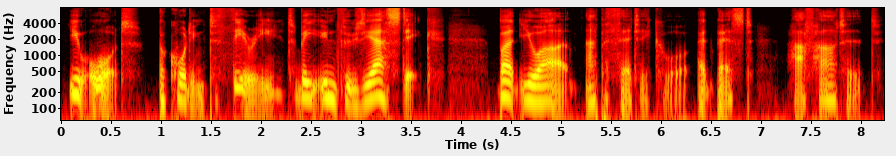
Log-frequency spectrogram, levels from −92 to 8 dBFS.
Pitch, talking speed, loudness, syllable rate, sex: 150 Hz, 125 wpm, -23 LUFS, 4.3 syllables/s, male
